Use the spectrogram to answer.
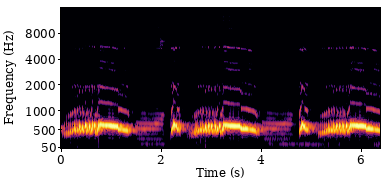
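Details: Lure call of a local Barbary dove for attracting doves: three rolling, throbbing coos roughly every two and a half seconds, each ending in a quiet low buzzy trail.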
